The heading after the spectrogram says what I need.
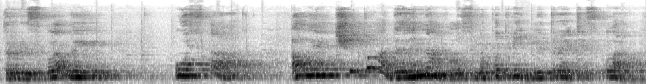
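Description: A woman preschool teacher leading a children's syllable lesson, speaking slowly in an encouraging, sing-song way. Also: fairly high pitch, very animated. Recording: echoey hall, distant mic, soft music.

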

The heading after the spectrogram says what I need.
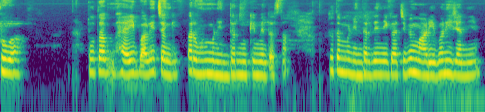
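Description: A woman's voice: fairly high pitch, steady tone, normal speed, close to an everyday voice. An actress with a Punjabi accent playing a wronged young woman who speaks in a subdued, resigned way. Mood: worried. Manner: subdued, resigned, soft-spoken. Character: wronged young woman, Harpreet, thrown out by relatives. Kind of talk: Punjabi web drama acting.

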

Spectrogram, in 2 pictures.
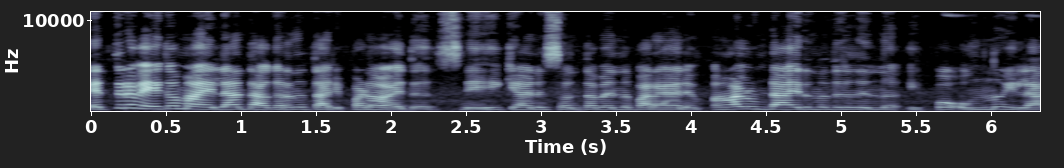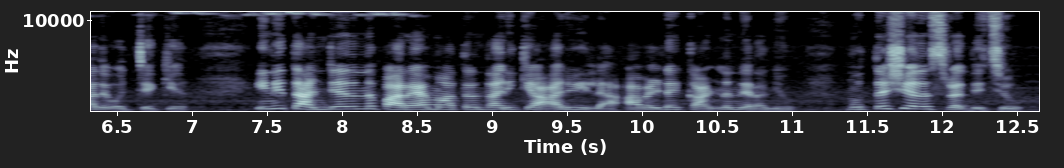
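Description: A woman's voice: on the high side, a little fast, a bit bright, a little hiss or hum. Woman narrating a serialized love story.

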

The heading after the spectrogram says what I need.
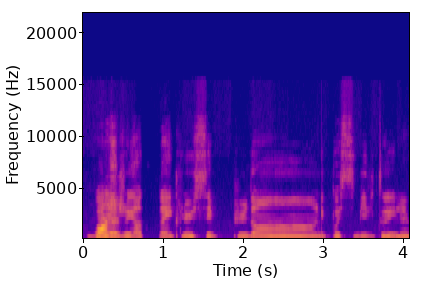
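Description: A young adult woman with a Québécois accent chats casually as a panelist on a video-call podcast, calling in from a room at home. Her voice is medium-pitched with fairly even intonation and a slightly slow pace. The recording is dry.

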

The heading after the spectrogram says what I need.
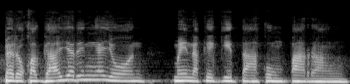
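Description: Man, priest, homily, fairly high voice, conversational, asks questions, church. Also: unhurried, darkish tone. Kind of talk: homily at Mass. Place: large church.

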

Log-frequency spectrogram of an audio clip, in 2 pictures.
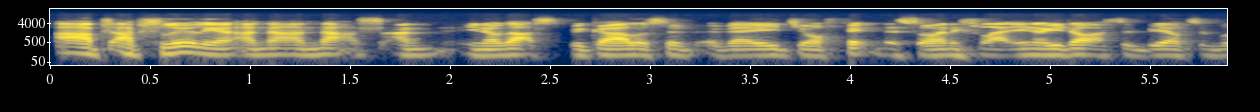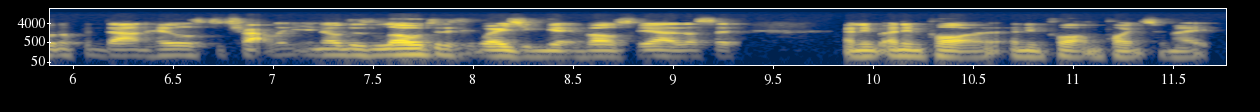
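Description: Low flat-voiced man, slightly hoarse. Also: dull audio. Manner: halting, with frequent restarts and fillers. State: losing his voice a little. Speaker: scientist and event host answering questions. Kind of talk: online Q&A. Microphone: video call.

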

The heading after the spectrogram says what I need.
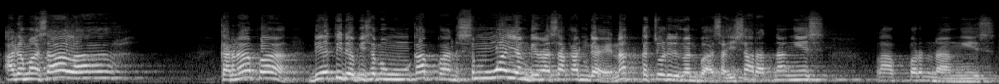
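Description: A man giving a mosque sermon, lively, asking the audience questions and answering them himself. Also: very high-pitched, brisk, hardly any pauses. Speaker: ustadz giving a mosque lecture. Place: mosque hall. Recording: long hall reverb.

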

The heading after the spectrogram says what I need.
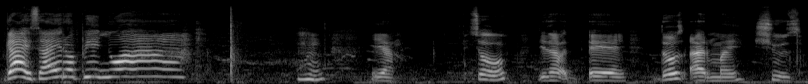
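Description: With a fairly high, sharp voice, this young Kenyan vlog host, a native Luo speaker, talks extremely slowly and pauses often. She explains phrases to camera from the couch of a small room at home, conversational and repetitive, often checking she's understood, over a slight hiss or hum.

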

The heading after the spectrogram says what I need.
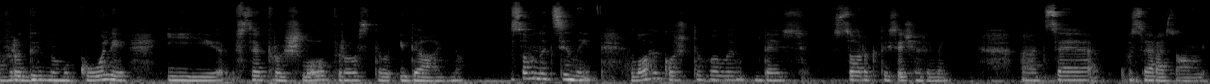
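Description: A woman's voice: lowish voice, a little hiss or hum. A young woman from Ukraine, a new mother, talking openly in a casual personal vlog. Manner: chatty and open, quick soft laughs.

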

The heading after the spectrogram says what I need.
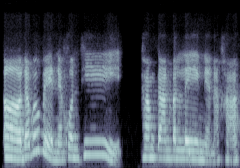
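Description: A woman music teacher giving a patient online lesson to young pupils, softening each phrase with polite particles. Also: a little high, very animated, normal speed, muffled recording. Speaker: primary school music teacher. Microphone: computer mic on a video call.

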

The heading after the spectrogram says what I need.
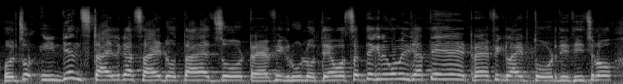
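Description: A high-voiced man speaks briskly with fairly even intonation, and a little hiss or hum sits under the audio. As a gaming video host, he jokes through chatty, casual gameplay commentary and keeps calling viewers "bro." He's recorded close on a desk microphone, with a headset, in a small indoor studio setup.

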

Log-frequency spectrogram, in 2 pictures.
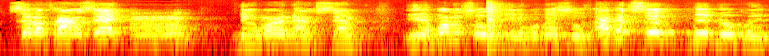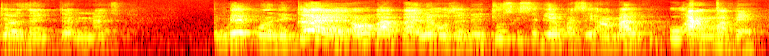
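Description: A woman playing a loud, teasing comic news anchor in a mock news sketch. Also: mid-range voice, moderate pace, close to an everyday voice. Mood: bossy. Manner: loud, teasing, swings up into exclaiming. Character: brash female TV news anchor, customs officer. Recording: echoey room.

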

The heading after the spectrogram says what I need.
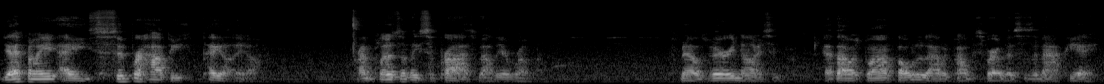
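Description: An older man chats his way through a beer review in a relaxed, rambling way, with plenty of uh's. His voice sits on the low side. He is recorded at home by a camera across the room, so the sound is distant and roomy. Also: a little fast, slight background noise. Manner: relaxed, chatty, with many fillers. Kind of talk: casual beer review vlog. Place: small room at home, indoors.

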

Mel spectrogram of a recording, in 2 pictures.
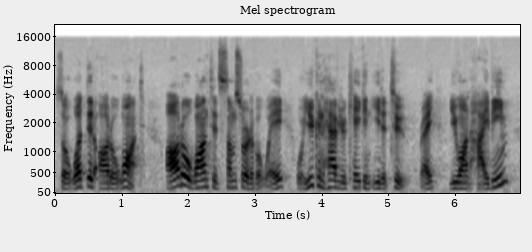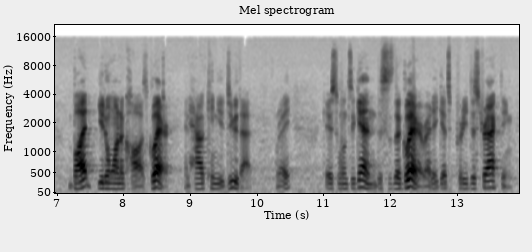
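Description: A man's voice: mid-range voice, lively intonation, moderate pace, fairly bright tone. Casual man presenting on stage. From born in Japan, raised in the United States. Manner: casual, many fillers and tag questions like "okay" and "right". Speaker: keynote speaker, company CEO. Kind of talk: conference presentation. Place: conference stage in a hotel hall.

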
